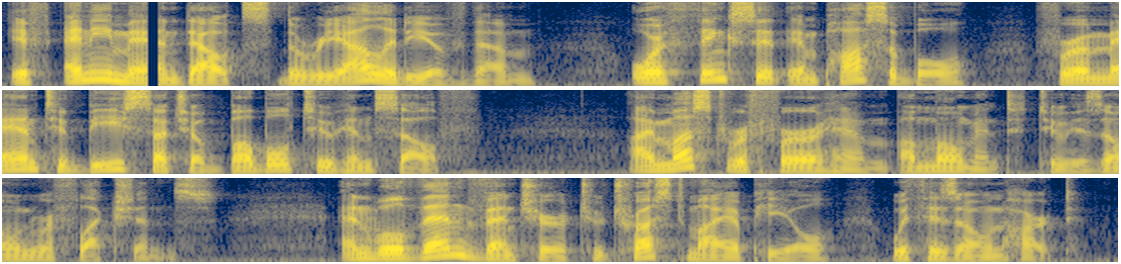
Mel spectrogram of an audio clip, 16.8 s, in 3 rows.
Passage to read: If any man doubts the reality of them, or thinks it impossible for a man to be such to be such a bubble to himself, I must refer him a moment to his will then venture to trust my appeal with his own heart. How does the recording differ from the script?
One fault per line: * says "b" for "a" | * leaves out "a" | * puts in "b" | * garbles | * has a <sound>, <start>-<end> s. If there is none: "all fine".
* has a dropout, 0.7-0.8 s
* leaves out "to be such"
* puts in "own reflections and"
